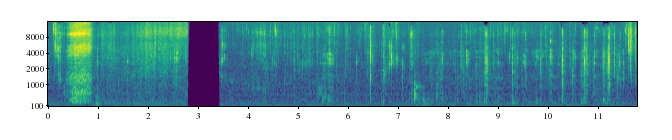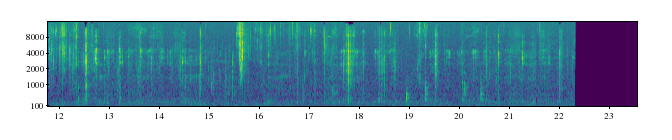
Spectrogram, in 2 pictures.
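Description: Close-miked eating of fried chicken: irregular crunching, chewing and wet mouth clicks as the meat and crust are bitten and gnawed off the bone. A brief louder burst comes near the start, and the sound cuts to dead silence for a moment about three seconds in and again near the end.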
